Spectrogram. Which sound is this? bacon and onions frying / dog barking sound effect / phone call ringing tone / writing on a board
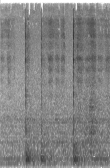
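writing on a board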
